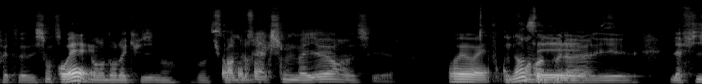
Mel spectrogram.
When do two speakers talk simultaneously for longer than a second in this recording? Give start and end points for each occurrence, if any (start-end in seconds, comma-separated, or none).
4.9-6.2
